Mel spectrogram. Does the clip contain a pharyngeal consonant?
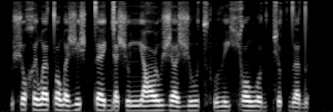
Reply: yes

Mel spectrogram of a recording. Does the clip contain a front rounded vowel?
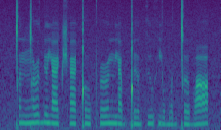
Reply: no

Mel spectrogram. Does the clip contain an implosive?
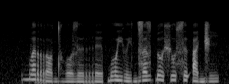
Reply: yes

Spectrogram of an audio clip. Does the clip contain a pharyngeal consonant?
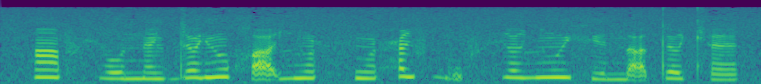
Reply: yes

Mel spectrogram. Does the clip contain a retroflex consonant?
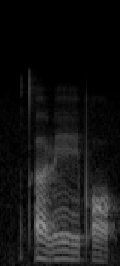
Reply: yes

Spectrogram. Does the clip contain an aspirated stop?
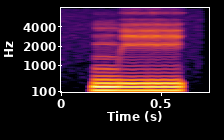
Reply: no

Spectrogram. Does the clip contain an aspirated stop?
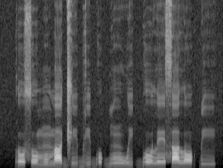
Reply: no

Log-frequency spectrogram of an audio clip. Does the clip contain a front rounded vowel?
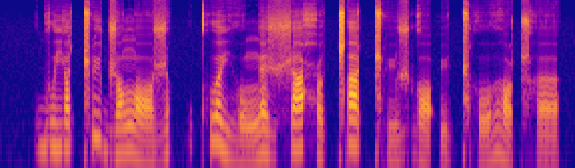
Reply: yes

